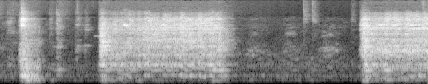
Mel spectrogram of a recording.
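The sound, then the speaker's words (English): A car engine tries to start and fails, with a brief click followed by two long, grinding cranking bursts separated by a pause, the starter churning without the motor catching. “That doesn't sound good. Maybe the battery. Or the starter.”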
